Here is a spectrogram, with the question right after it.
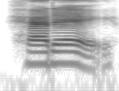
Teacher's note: links the D in had to the A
